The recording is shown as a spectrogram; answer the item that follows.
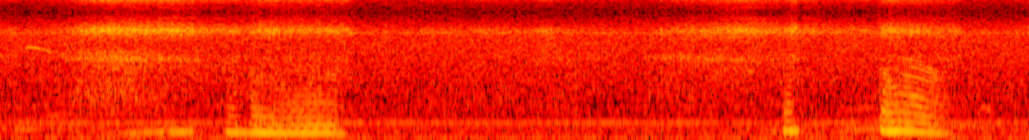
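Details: Tomcat dozing on his favorite chair, snoring away: a low droning snore early on, then a shorter falling one about three seconds later, soft breaths between, quiet indoor background.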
